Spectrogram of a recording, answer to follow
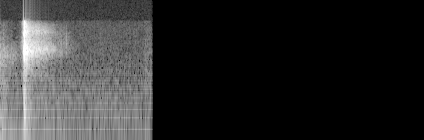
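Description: Dead silence, after a brief sharp click-like sound right at the start.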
